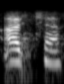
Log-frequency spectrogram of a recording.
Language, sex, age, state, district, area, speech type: Assamese, female, 30-45, Assam, Udalguri, urban, conversation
